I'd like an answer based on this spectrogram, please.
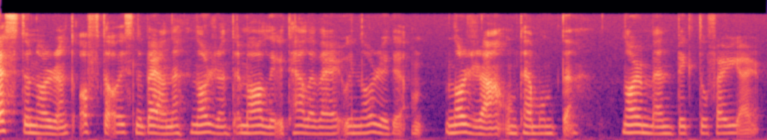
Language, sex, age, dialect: Faroese, female, 36-60, Norðurstreymoy/Eysturoy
